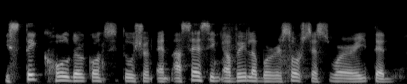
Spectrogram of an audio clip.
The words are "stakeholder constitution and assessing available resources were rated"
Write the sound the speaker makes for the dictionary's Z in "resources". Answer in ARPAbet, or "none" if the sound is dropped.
S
